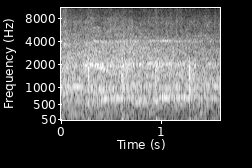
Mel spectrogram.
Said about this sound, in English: The crowd likes that one.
